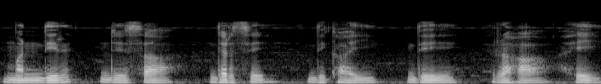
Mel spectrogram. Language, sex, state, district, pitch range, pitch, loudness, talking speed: Hindi, male, Rajasthan, Jaipur, 100-105 Hz, 100 Hz, -20 LUFS, 70 wpm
